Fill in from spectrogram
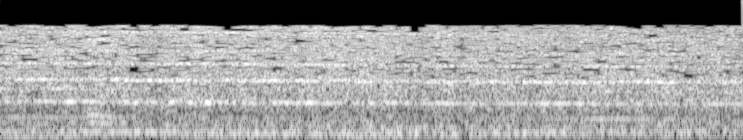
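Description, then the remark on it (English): A fast eastbound freight train with one locomotive on the head end, its cars loaded with automobiles, rumbles past, a loud, steady roar of heavy low-end noise with faint tonal whines riding on top, continuous throughout with no voices. “Well, it is an eastbound train. It's a fast train, moving relatively quickly.”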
